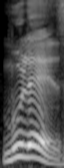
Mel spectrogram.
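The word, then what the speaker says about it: moules: And mussels, moulets, M-O-U-L-E-S, moulets. I didn't know how to pronounce that, Julia.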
